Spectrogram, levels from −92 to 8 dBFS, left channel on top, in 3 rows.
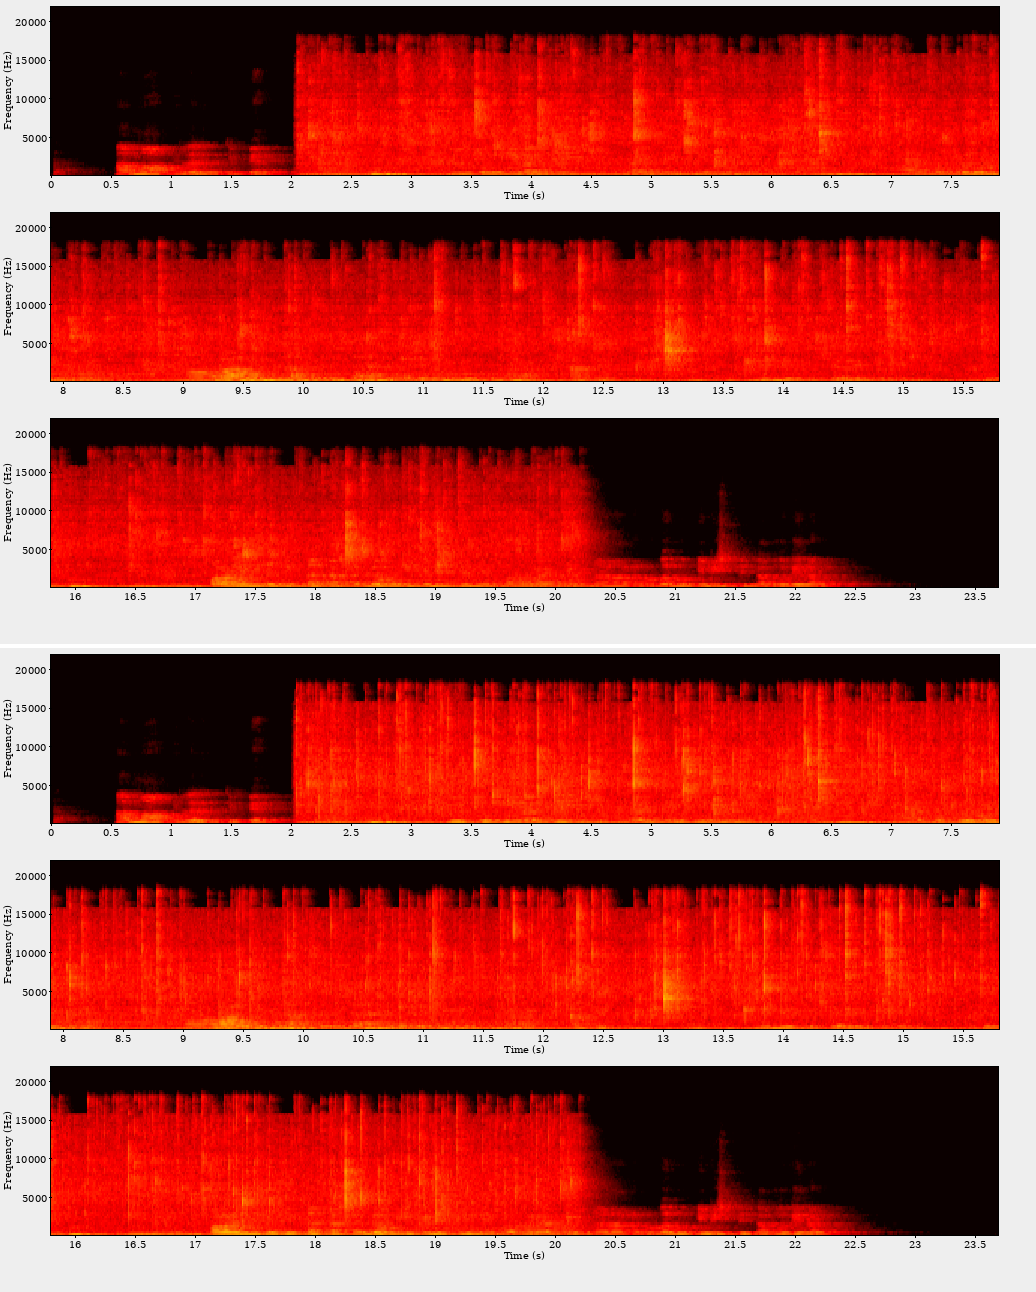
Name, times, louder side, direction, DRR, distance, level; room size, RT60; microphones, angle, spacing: voice 1, 0.5-1.8 2.2-2.5 3.1-5.9 6.3-8.3 9.0-9.3 12.2-12.9 13.2-15.1 15.5-15.8 16.4-22.3, right 2 dB, 5° right, -5 dB, 0.7 m, -43 dB
sound 1, 2.0-20.2, right 2 dB, 90° right, 0.7 m, -40 dB
voice 2, 9.2-11.9 15.9-16.0, equal, 45° right, -7 dB, 1.2 m, -40 dB
sound 2, 12.2-19.9, left 1 dB, 25° left, 0.4 m, -52 dB
4.2 x 2.4 x 3.3 m, 1.1 s
head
